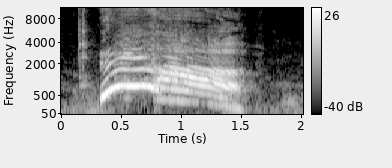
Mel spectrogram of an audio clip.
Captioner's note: tossing up glass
